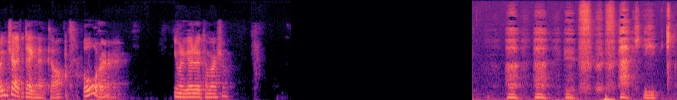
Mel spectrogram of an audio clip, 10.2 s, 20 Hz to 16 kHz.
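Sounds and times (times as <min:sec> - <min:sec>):
speech: 0:00.0 - 0:01.9, 0:02.6 - 0:03.5, 0:07.6 - 0:10.1
man breathing heavily and theatrically to calm down: 0:07.3 - 0:09.8.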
